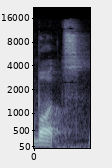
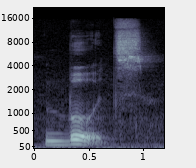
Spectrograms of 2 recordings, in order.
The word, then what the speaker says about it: boots: Las botas, con la pronunciación de las botas, luego me dicen bots. No, no es bots. Boots. Una doble O casi siempre suena como U, boots.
